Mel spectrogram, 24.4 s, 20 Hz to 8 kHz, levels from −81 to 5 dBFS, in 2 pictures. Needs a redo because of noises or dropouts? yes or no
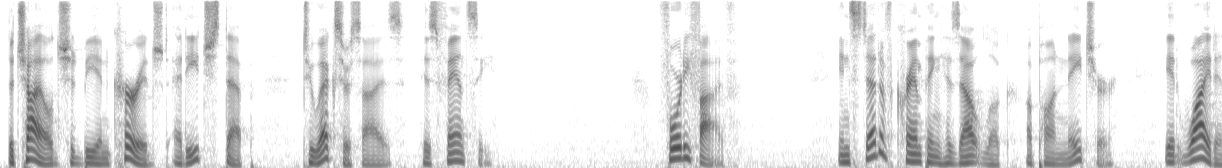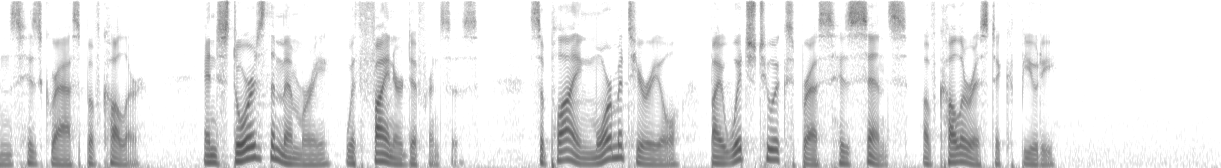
no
